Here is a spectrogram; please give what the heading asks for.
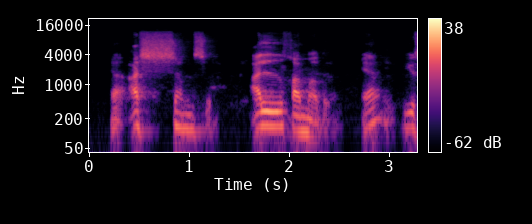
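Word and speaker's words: الشمس: It's ash-shamsu. So you see, you don't pronounce this lam.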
